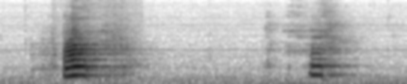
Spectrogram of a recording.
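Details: Indoor Cane Corso Loki, hunting for a toy he chewed to pieces, gives a strong deep bark followed about one and a half seconds later by a shorter, softer one; room otherwise silent.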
